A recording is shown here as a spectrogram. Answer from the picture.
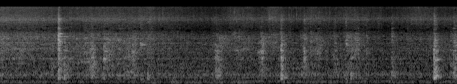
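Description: Chopped tomatoes and spice paste sizzling in hot mustard oil in an aluminium pressure cooker, stirred with a metal spoon that clinks and scrapes against the pot now and then. The sizzle slowly quiets.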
